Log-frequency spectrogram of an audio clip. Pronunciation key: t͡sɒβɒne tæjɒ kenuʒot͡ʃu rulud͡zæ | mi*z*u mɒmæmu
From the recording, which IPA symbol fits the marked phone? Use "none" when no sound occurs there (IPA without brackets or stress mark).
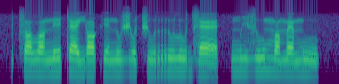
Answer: z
